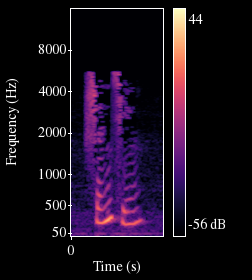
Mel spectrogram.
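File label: "神情", Mandarin Chinese; chinese flashcards; hsk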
